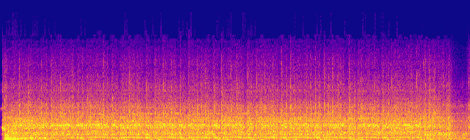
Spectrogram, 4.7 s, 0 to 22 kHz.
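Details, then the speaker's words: Old Yazoo commercial zero-turn mower with 76-inch deck, sat in a barn for years, non-original ignition: even starter cranking at about five beats a second that never fires; turns over fine but no spark. "Yeah, you see how this isn't lighting up? There's no spark. So we don't have any spark."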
